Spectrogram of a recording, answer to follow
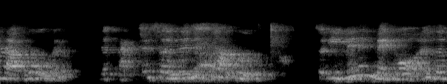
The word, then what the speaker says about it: Thakur: Like Rabindranath Tagore, the actual surname is Thakur. So even in Bengal, the Bengalis always refer to him as Thakur. So Britishers pronounced Thakur as Tagore, and so it became Tagore.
